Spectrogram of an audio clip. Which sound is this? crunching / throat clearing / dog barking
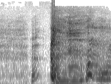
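throat clearing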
